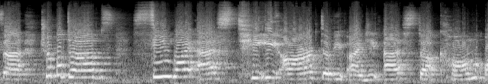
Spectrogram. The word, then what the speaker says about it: CysterWigs: it's a triple dubs c-y-s-t-e-r-w-i-g-s dot com also known as cysterwigs that's how we like to pronounce that around these parts um so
